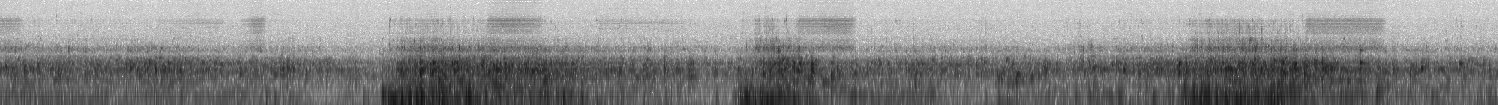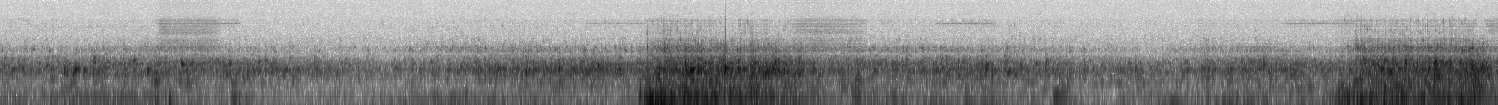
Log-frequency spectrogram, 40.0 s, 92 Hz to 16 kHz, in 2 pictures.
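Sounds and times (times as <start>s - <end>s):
exhaled bubbles gurgling: 0.0s - 39.9s
muffled underwater background: 16.4s - 18.8s.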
